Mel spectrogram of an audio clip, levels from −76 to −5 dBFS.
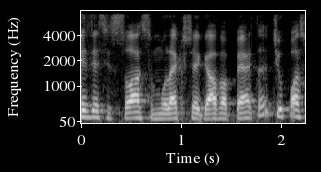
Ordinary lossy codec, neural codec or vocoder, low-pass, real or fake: none; codec, 16 kHz, 4.8 kbps, FACodec; 7.2 kHz; fake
